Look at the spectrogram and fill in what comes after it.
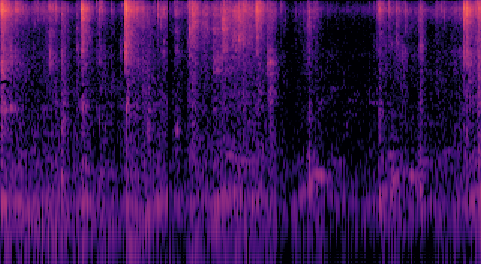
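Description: Close-up chewing and crunching of crispy fried chicken eaten with the fingers, with wet mouth clicks and lip smacks. Several sharp crackles are spread through it, the loudest about a second and a half in and just before the end.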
